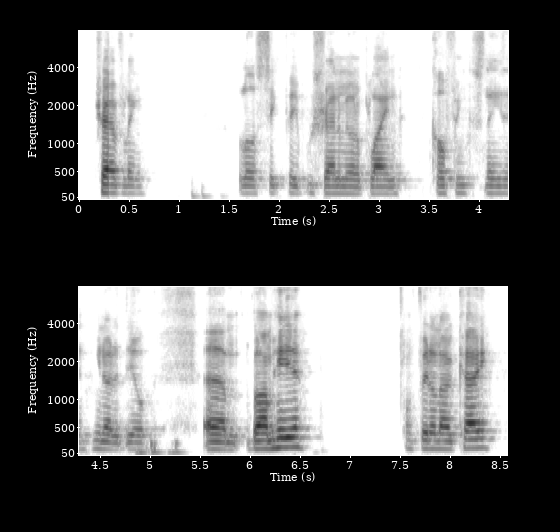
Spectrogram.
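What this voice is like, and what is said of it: Slightly hoarse voice. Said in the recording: “my voice is not too bad. A little hoarse,”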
